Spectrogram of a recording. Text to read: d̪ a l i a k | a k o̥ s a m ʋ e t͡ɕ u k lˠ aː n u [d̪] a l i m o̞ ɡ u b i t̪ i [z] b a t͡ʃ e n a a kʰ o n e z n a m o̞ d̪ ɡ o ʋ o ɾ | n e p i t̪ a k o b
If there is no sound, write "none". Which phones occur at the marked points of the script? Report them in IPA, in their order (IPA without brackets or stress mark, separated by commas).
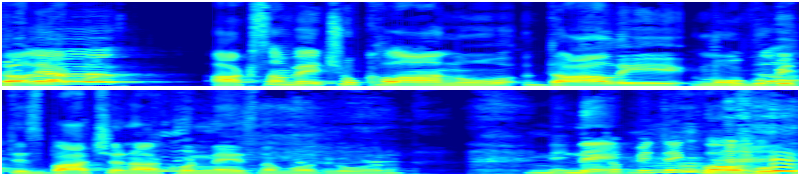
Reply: d̪, z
